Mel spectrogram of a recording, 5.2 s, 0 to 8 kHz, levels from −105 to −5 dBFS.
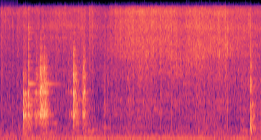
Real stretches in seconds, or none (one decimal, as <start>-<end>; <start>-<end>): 0.5-1.7; 3.1-4.0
